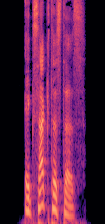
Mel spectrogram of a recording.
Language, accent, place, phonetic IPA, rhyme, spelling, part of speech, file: German, Germany, Berlin, [ɛˈksaktəstəs], -aktəstəs, exaktestes, adjective, De-exaktestes.ogg
- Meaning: strong/mixed nominative/accusative neuter singular superlative degree of exakt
